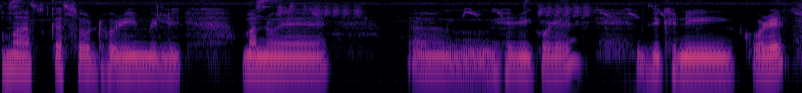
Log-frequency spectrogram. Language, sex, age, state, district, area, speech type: Assamese, female, 60+, Assam, Charaideo, rural, spontaneous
